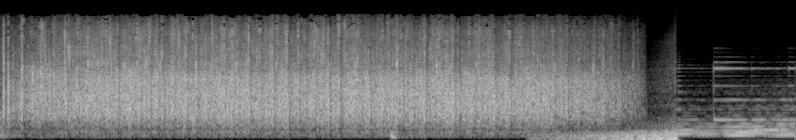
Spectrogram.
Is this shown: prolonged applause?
yes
